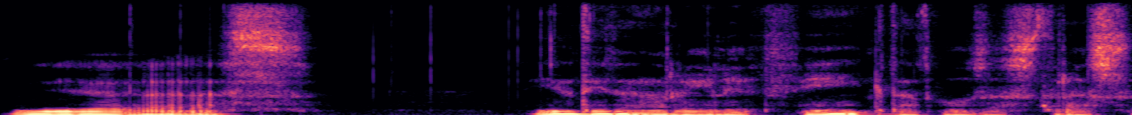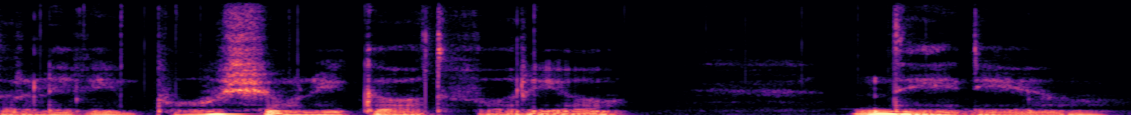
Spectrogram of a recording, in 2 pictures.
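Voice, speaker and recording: Slow, breathy, gravelly evil warlock, acted by a man. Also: low-pitched, a little mellow, heavily acted. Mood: smug gloating. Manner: slow, theatrical, taunting, often dropping into a whisper. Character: evil, mocking male warlock toying with his client. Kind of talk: scripted audio roleplay.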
